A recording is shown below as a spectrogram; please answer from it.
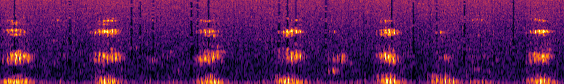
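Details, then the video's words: Tired cat resting on a wooden desk in hot weather, breathing quickly and with effort while purring: low rumbling pulses about once per second, each with faint higher overtones, steady and unhurried. "Asmr Cat Purring And Whispering Sound"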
